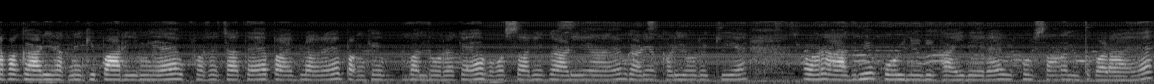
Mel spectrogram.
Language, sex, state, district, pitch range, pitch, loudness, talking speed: Hindi, female, Uttar Pradesh, Muzaffarnagar, 215-225 Hz, 220 Hz, -25 LUFS, 200 wpm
